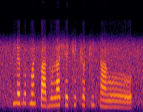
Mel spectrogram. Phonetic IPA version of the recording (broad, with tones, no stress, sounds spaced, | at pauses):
j ɛ˦ b ɔ˦ b ã˦ k͡p a˨ d u˨ l a˨ ʃ ɛ˨ t͡ʃ ɪ˨ t͡ʃ ɔ˨ t͡ʃ i˦ k ã˨ β oː˨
